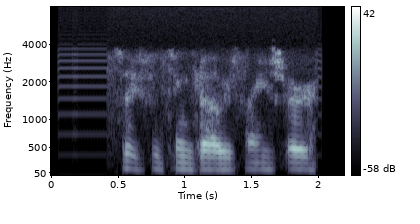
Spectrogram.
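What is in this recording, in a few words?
Police Southwest District Dispatch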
